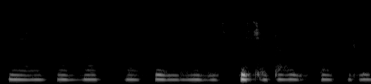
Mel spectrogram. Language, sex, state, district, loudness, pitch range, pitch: Hindi, female, Bihar, Gaya, -43 LUFS, 215-225 Hz, 220 Hz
